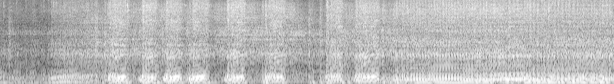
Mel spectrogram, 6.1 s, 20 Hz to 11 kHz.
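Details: 1999 Yamaha Vmax 700 triple snowmobile after plug check: uneven, stumbling revs bogging on the low end, then a steadier drone still not running right on all three cylinders; one plug darker, centre cylinder suspected, unconfirmed.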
